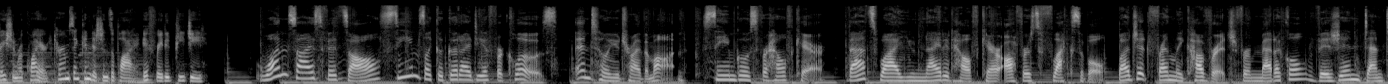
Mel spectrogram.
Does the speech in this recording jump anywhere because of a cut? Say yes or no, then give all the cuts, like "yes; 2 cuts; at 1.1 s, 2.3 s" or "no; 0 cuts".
yes; 1 cut; at 2.2 s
